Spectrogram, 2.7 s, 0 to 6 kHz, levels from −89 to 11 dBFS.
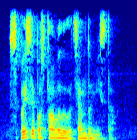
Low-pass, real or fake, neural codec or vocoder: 5.4 kHz; real; none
